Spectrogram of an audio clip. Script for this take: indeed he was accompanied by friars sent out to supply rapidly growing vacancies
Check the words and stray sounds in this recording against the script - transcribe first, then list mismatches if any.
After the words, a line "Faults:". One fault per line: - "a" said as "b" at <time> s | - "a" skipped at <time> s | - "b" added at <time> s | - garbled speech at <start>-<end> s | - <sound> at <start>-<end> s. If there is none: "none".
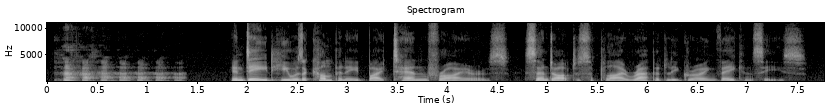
indeed he was accompanied by ten friars sent out to supply rapidly growing vacancies
Faults:
- laugh at 0.1-1.4 s
- "ten" added at 3.4 s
